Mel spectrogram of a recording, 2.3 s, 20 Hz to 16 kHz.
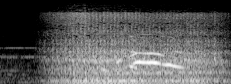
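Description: A tractor engine on rough farmland in Kahramanmaraş, Turkey, kicks in after a brief quiet moment and runs steadily, a loud, rough mechanical roar with a thin whine rising briefly over it, as the tractor is pulled free with a rope by 13 people.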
